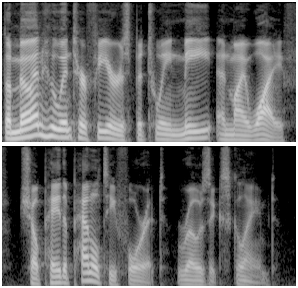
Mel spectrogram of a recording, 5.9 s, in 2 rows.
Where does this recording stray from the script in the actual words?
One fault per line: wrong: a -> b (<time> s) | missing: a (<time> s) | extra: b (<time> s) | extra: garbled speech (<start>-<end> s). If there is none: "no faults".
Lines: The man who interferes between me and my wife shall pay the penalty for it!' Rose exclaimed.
no faults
